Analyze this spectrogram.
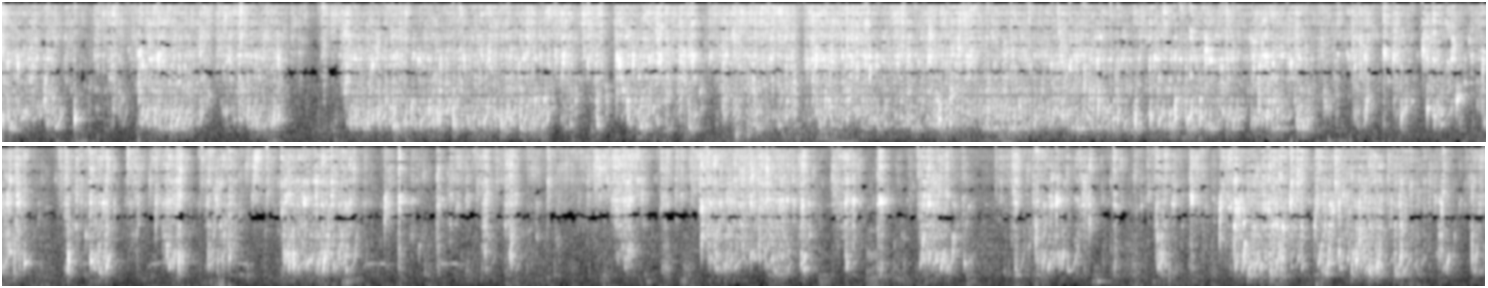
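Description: Running water splashing and spattering unevenly as piglets drink from the stream.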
